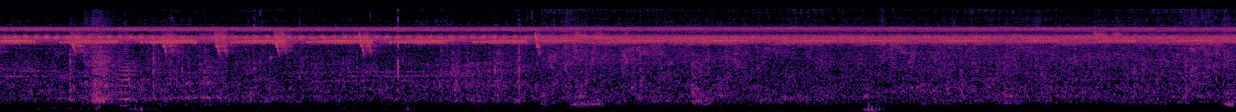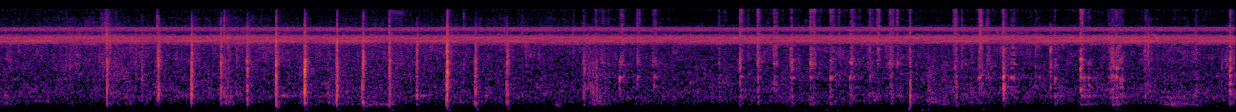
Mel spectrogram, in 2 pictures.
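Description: Insects chirring steadily in a high, shrill chorus; one of the calls pulses about twice a second for the first several seconds. From about halfway, a run of sharp, irregular clicks and ticks cuts through the chorus.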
